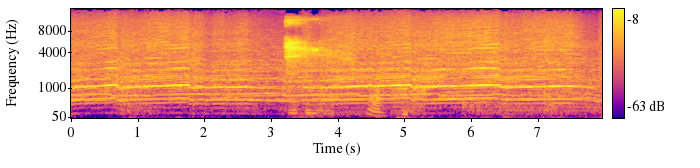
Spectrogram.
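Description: A race car engine in the F1 2019 video game revving hard at a high-pitched whine, rising and dipping through gear changes, with a brief hiss partway through and other cars buzzing nearby. It stays loud and continuous, with no talk.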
